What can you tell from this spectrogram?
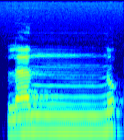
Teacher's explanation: Ozgina ikki harakat ushlab turiladi. G'unna uchun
